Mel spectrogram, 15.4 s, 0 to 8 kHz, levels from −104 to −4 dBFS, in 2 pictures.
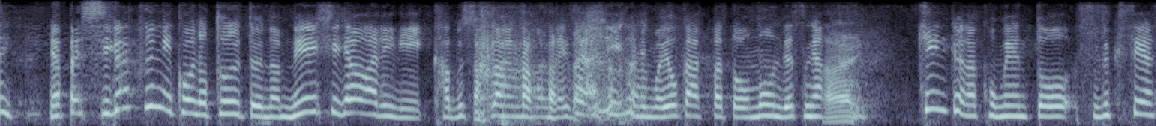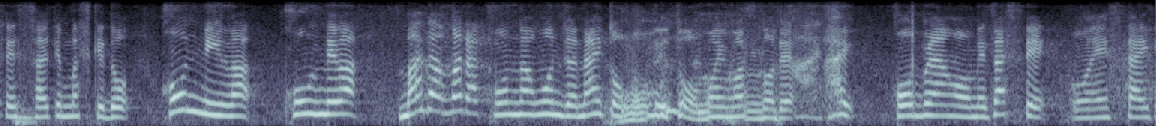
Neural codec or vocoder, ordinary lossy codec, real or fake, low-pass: codec, 16 kHz, 2 kbps, FunCodec, trained on Chinese and English, 25 frames a second; Opus, 16 kbps; fake; 7.2 kHz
